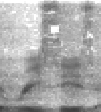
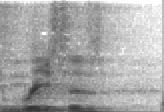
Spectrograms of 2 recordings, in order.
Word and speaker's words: Reese's: I know I say Reese's and it's wrong. It's Reese's.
